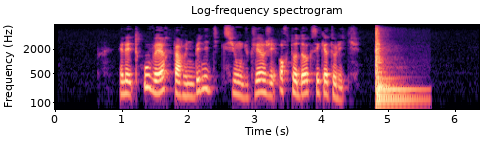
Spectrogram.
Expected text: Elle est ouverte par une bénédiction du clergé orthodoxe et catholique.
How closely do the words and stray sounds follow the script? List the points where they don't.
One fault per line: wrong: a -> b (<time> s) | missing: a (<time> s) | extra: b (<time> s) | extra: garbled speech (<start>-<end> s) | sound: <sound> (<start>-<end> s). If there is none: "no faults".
sound: thud (4.8-5.6 s)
